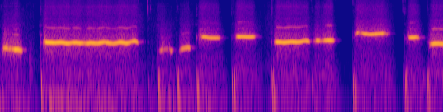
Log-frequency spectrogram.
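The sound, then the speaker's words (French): A man whistles the overture of Wagner's opera Rienzi alone, with clear sustained notes and shorter phrases rising and falling in pitch, fairly loud, with brief breaths between phrases. “Je vais vous siffler l'ouverture de Rienzi, donc je me ridiculise, mais c'est pour rire.”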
